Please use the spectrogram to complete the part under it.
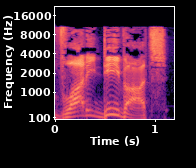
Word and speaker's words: Vlade Divac: And he texted me, tell Dan and Bojo your pronunciation of Vlade Divac is correct.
